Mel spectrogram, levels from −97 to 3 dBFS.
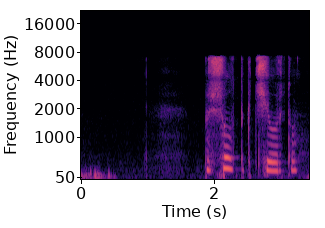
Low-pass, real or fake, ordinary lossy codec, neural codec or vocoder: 7.2 kHz; real; AAC, 32 kbps; none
